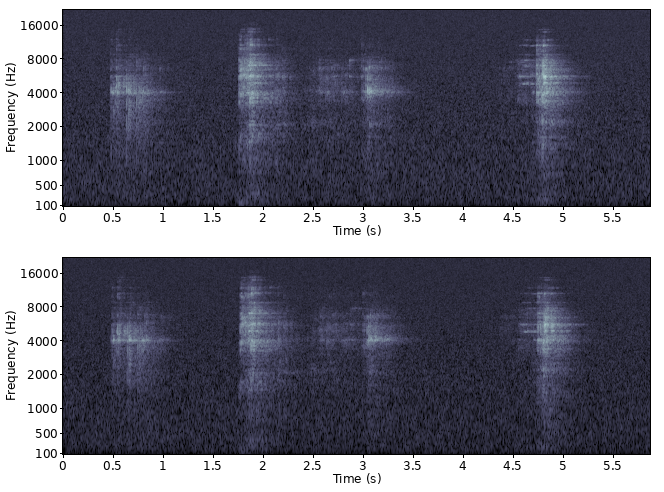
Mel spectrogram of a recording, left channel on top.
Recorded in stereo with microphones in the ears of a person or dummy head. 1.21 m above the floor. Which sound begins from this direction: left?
Keys jangling, at 0.5 s.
